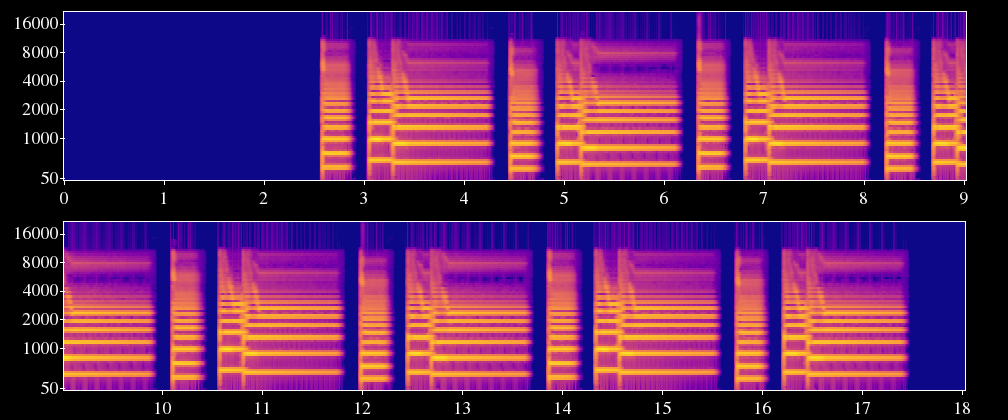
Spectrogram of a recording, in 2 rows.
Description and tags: Audio Remix 4
A piece of music I did for one of my remixes but I didn't get to use it. Well, anyway.
Created in 3ML Piano Editor.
